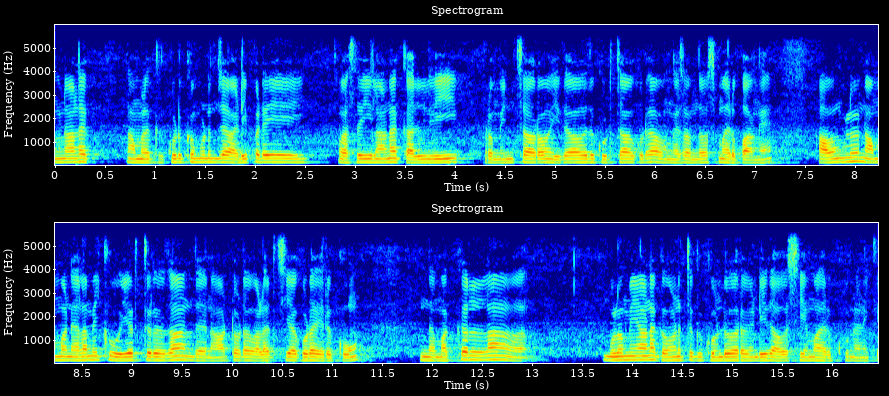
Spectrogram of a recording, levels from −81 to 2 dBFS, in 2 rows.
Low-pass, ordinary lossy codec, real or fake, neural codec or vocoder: 5.4 kHz; none; real; none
